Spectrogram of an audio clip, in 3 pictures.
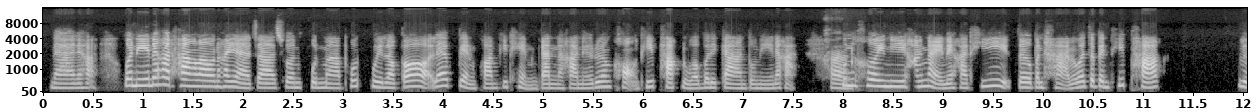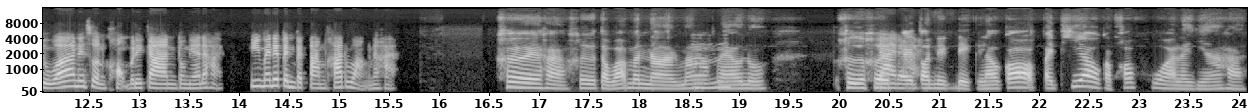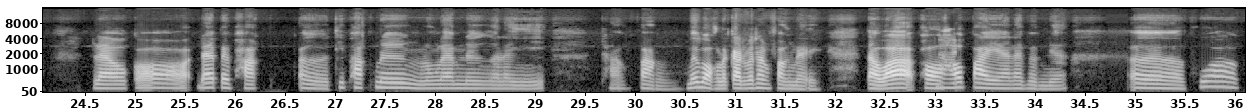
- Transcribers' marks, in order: static; tapping
- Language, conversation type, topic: Thai, unstructured, คุณเคยผิดหวังกับที่พักหรือบริการท่องเที่ยวไหม?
